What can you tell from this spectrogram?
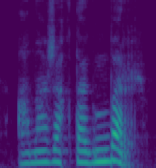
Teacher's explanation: слово «кім» в этом предложении произносится как «гім». «Ана жақта кім бар» в быстрой речи, потому что перед звуком «к» стоит гласный звук «а», поэтому он произносится как «г».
